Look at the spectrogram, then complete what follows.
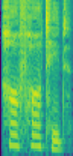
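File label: "half-hearted", British English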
